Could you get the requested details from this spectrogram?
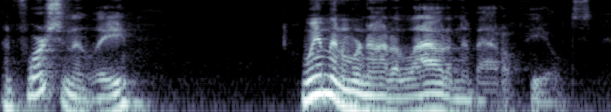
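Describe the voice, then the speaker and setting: Speaking at a normal pace with a fairly low voice, a man reads aloud as a teacher. He's expressive and instructive, explaining simply and asking pupils questions.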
